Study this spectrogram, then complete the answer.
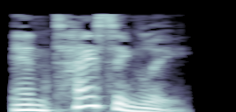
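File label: "enticingly", English, British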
